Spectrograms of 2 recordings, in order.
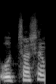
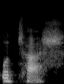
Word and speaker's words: উচ্ছ্বাস: তার সিস্টেমও আছে তো বফলা যুক্ত ব্যঞ্জনের সাথে যুক্ত হলে তার কোন উচ্চারণ হয় না তো উচ্ছ্বাসের মধ্যে দেখো দুইটা ছ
